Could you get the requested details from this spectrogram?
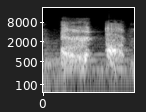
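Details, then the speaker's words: Child's wet cough: two short, loose, rattly, phlegmy coughs clearly carrying sputum, described as possibly pneumonia or bronchitis. "这种声音明显带有痰，可能是肺炎或者是支气管炎。"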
